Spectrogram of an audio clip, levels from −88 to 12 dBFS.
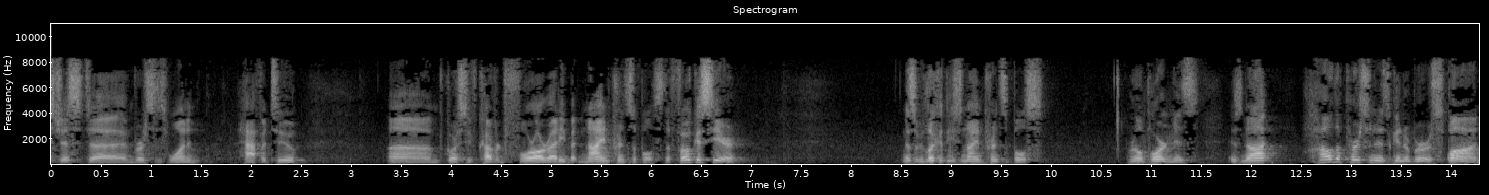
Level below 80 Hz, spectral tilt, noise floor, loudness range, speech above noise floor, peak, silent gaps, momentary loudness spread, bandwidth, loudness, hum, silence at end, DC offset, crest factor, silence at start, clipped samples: -78 dBFS; -1.5 dB/octave; -62 dBFS; 7 LU; 37 dB; -2 dBFS; none; 12 LU; 8.8 kHz; -25 LUFS; none; 0 s; under 0.1%; 24 dB; 0 s; under 0.1%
